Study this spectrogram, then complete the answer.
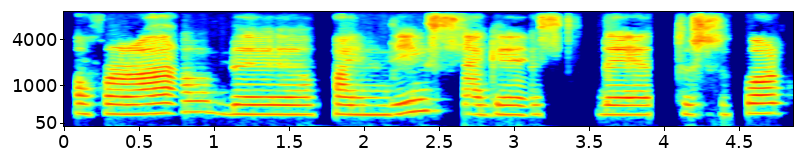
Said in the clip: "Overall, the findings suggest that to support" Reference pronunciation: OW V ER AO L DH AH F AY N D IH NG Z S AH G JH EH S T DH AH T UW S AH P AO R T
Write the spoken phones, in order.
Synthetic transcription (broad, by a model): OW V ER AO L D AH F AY N D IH NG S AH G EH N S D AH T UW S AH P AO R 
